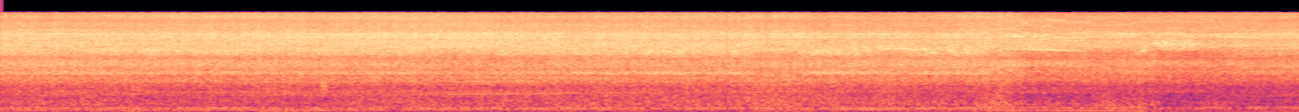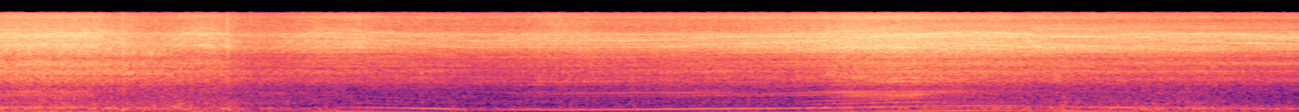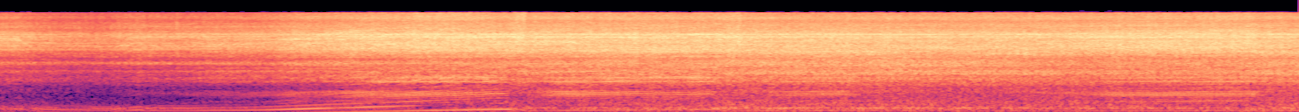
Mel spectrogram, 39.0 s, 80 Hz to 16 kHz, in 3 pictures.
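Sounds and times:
wind rush: 0.0 - 16.2
vehicle engine: 0.0 - 38.9.

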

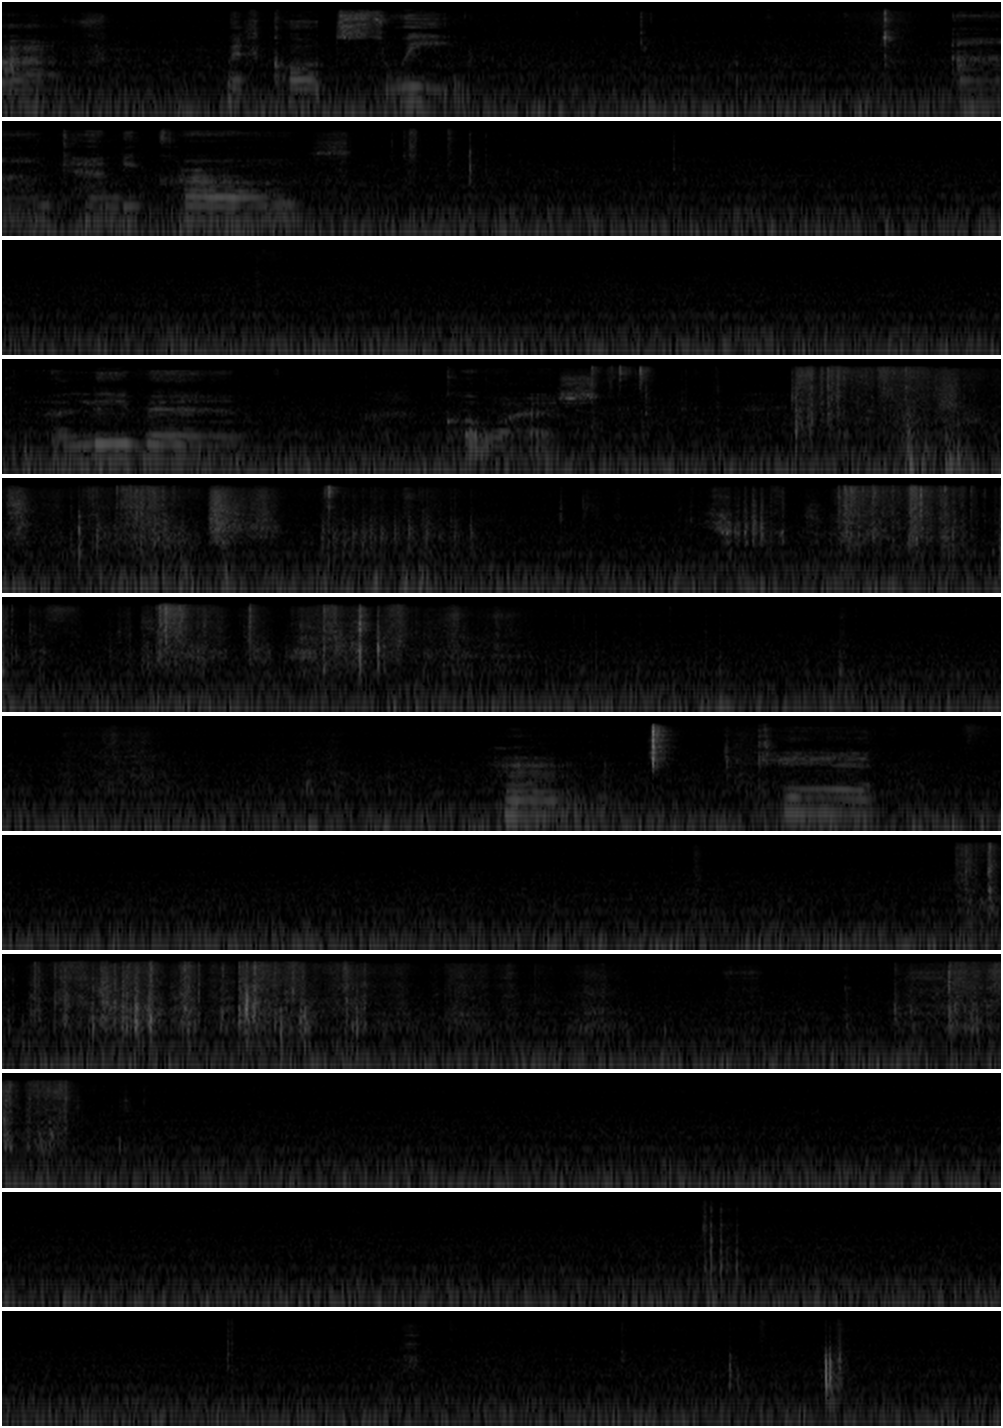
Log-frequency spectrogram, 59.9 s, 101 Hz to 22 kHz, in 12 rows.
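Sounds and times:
low steady hum: 0.0 - 59.9
paper and cardboard rustling: 19.0 - 22.4, 23.6 - 27.6, 39.7 - 43.0, 44.4 - 45.4.

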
